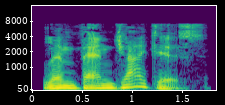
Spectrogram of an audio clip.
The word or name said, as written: lymphangitis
